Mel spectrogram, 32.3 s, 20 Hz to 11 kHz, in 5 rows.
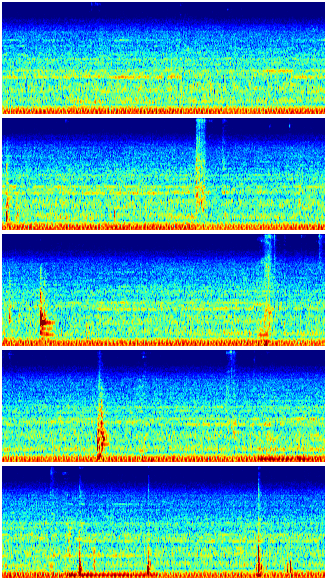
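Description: Wolfe Ridge 28 Pro log splitter's small gas engine running steadily, with a handful of sharp knocks and cracks scattered through as split firewood is pushed off and handled on the steel table.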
